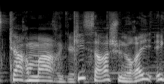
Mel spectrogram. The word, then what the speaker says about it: Carmack: le professeur Carmack. Non, ça se prononce Carmarg, qui s'arrache une oreille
